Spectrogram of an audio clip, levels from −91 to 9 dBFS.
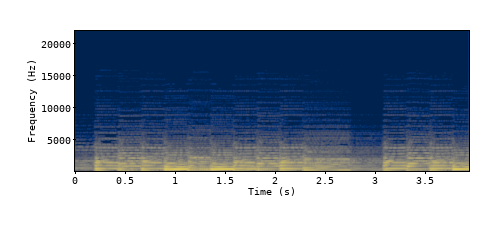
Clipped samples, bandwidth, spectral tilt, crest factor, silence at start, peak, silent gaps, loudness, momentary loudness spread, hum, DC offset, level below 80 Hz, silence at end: under 0.1%; 5.4 kHz; -7.5 dB/octave; 14 dB; 0 s; 0 dBFS; none; -14 LUFS; 12 LU; none; under 0.1%; -56 dBFS; 0 s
